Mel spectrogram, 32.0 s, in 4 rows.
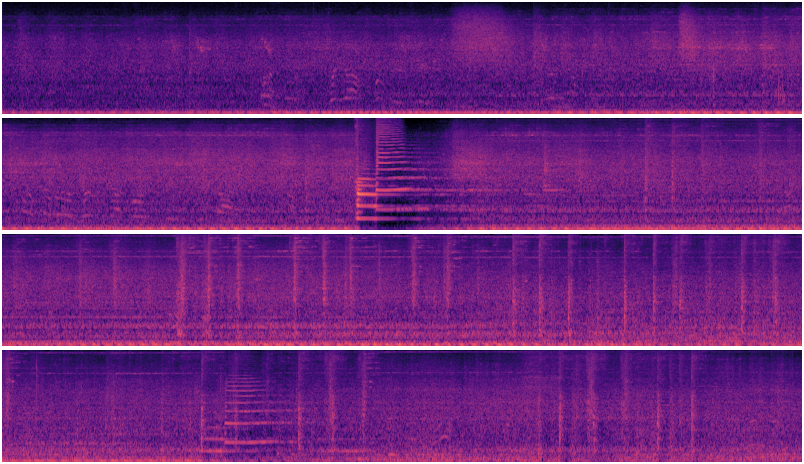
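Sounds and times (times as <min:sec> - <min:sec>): diesel locomotive engine droning: 0:00.0 - 0:32.0
train horn: 0:11.5 - 0:13.6, 0:26.0 - 0:27.8
wheels clacking over rail joints: 0:13.1 - 0:32.0.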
